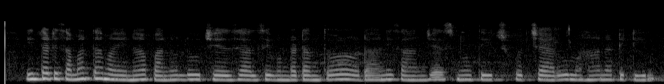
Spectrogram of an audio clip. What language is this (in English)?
Telugu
